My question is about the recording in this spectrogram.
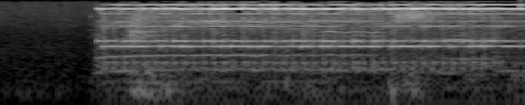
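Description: A telephone rings in a hallway, a bright, steady electronic trill that starts abruptly after a moment of quiet and keeps sounding without a break to the end.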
